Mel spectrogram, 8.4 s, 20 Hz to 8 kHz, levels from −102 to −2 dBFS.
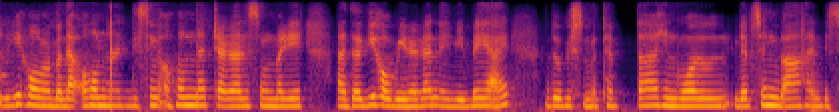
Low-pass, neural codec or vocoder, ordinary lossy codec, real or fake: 7.2 kHz; codec, 16 kHz, 1 kbps, X-Codec, HuBERT features, trained on general audio; none; fake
